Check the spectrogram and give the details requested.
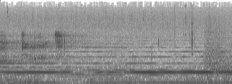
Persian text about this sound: اولین باران پاییزی امروز باریدن گرفت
